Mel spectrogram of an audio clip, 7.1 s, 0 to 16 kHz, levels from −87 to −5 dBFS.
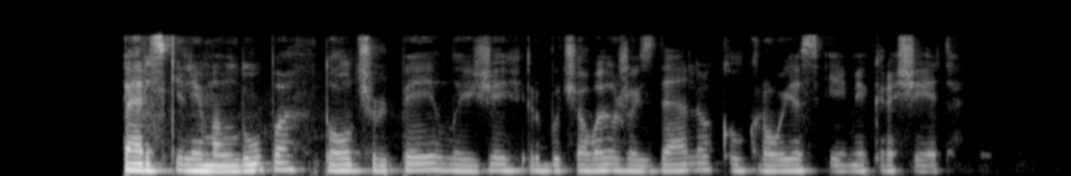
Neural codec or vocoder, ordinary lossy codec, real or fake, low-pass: codec, 16 kHz, 4 kbps, X-Codec, HuBERT features, trained on balanced general audio; Opus, 64 kbps; fake; 7.2 kHz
